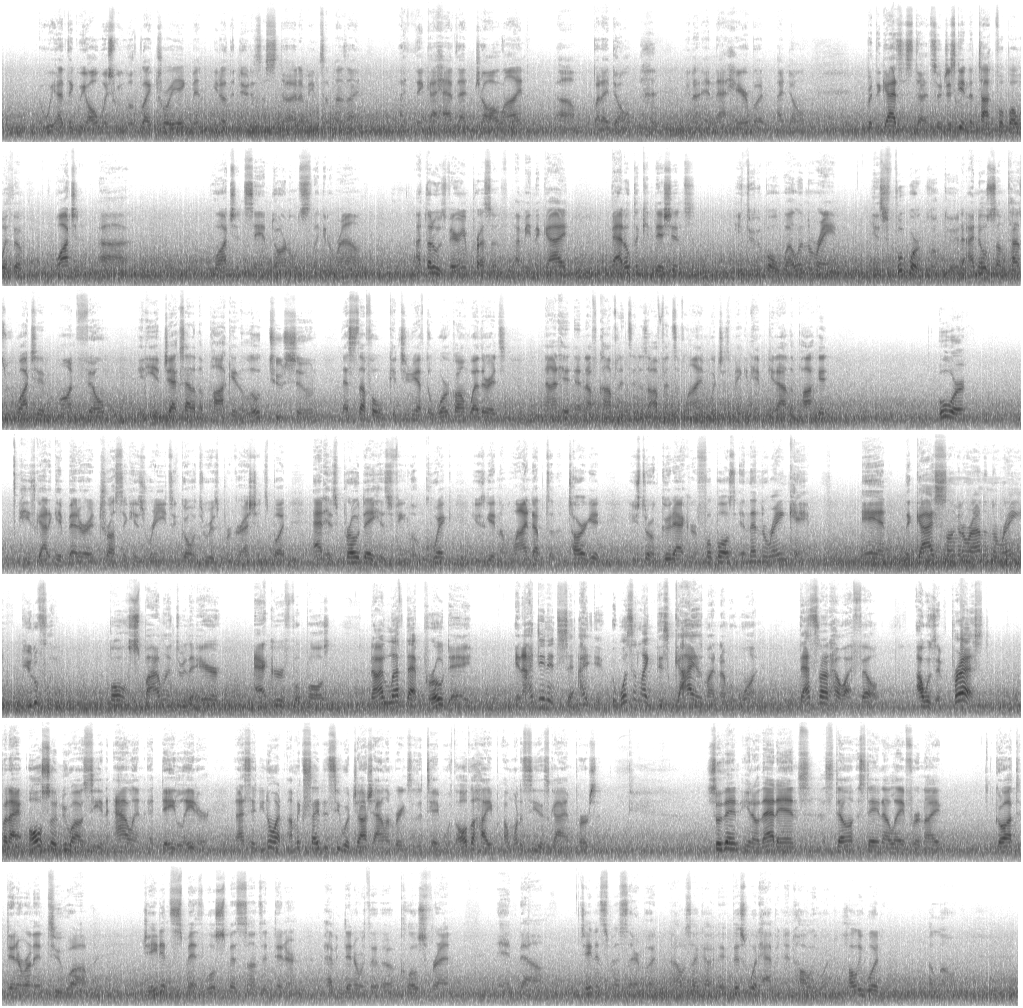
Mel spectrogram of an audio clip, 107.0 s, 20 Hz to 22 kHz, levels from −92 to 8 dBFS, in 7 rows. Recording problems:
thin; somewhat; fading below 300 Hz
wind noise on the microphone; heavy; 6 dB below the speech

